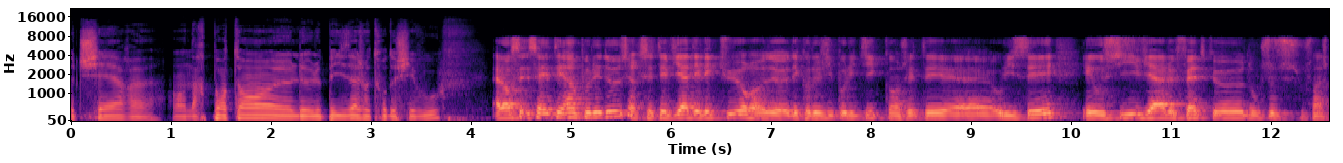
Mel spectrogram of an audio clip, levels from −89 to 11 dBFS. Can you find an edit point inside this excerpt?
no; 0 cuts

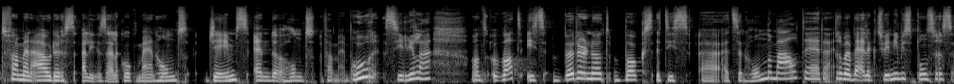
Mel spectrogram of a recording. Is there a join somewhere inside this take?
yes; 1 cut; at 8.4 s

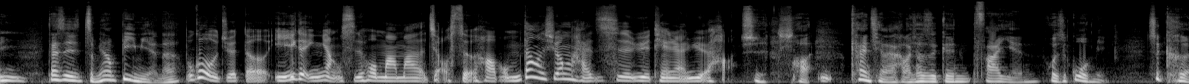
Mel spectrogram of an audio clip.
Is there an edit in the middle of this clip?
yes; 3 cuts; at 1.8 s, 5.0 s, 7.9 s

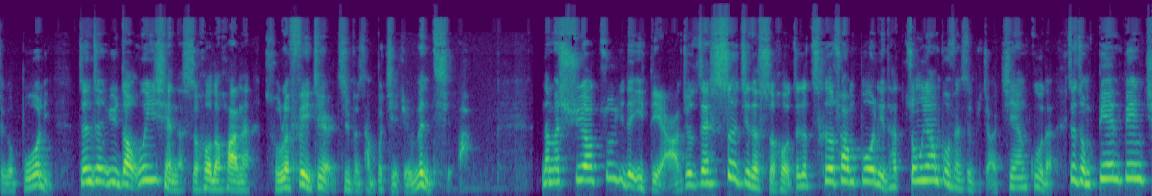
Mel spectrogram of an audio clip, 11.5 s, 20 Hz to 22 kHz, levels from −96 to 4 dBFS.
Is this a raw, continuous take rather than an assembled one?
no; 2 cuts; at 2.6 s, 5.3 s

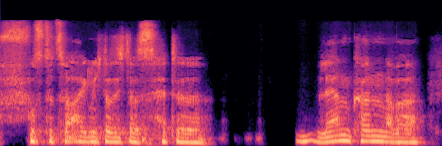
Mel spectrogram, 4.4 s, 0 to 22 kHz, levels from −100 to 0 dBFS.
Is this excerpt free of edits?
yes; 0 cuts

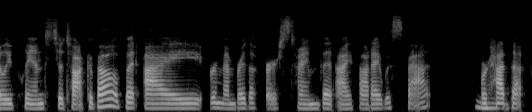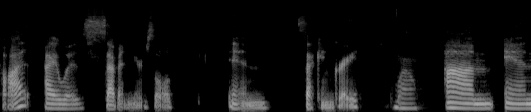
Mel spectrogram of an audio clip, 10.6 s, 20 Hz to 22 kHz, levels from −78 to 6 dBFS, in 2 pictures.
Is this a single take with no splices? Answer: yes; 0 cuts

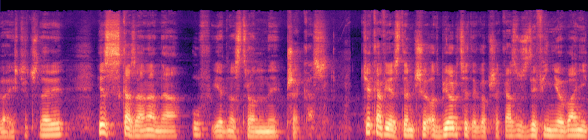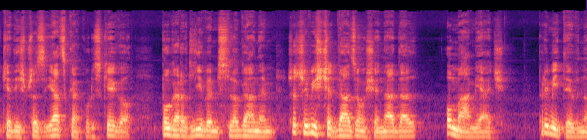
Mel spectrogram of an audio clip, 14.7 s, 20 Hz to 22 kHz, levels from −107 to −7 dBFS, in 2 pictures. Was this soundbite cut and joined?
yes; 2 cuts; at 4.4 s, 10.8 s

